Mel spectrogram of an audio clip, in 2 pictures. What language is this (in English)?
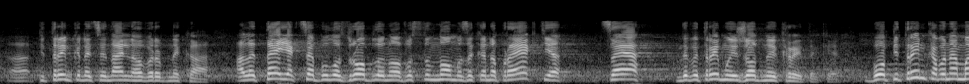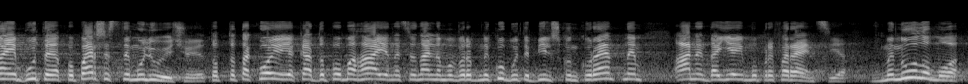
Ukrainian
